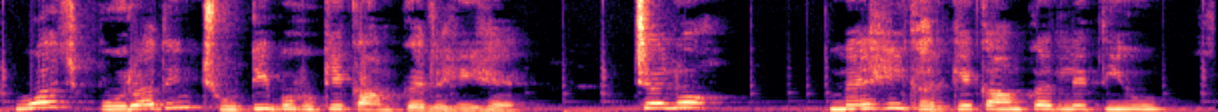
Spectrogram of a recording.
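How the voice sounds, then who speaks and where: A woman acts out an older Indian-family mother-in-law for a cartoon morality tale. Her voice sits high and carries a scolding, aggrieved temper. Faint music plays underneath. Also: lively intonation, slow, mellow. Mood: weary grumbling. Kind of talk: acted dialogue in cartoon moral story.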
